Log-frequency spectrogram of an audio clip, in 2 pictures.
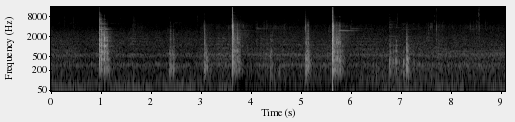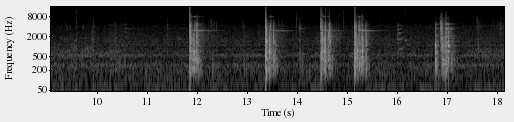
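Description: A cleaver chops into meat and bone on a wooden block with sharp thuds.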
